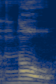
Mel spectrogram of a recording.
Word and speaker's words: know: Então, knife. Tudo isso que começam com K, mas não fala o K. Você não diz knife, você não diz know. Você só fala knife ou know. Aí você ignora na pronúncia o K.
